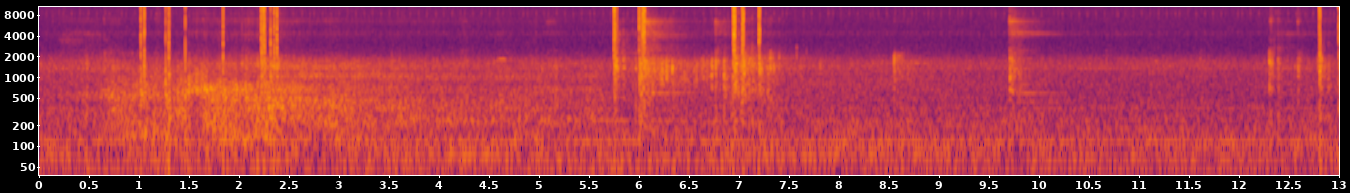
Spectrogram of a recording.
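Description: Skateboard wheels rolling over concrete, building up on the approach. About six seconds in come sharp clacks as the board pops onto a metal flat bar and grinds briefly, then a quick run of clattering knocks as the board comes off onto the ground, with one more clack a few seconds later.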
